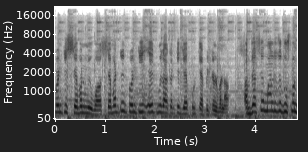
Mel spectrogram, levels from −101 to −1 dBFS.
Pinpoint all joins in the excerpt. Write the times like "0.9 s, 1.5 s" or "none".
3.6 s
